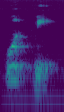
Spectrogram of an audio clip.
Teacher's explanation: NT between two consonants, you don't hear the T. Want me. The tongue goes up a little bit, but you don't hear it. Want me, want me.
